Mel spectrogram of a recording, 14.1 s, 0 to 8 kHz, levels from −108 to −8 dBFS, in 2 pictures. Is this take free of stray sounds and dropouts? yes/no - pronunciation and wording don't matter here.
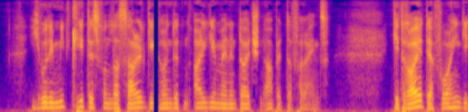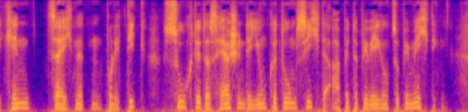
no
